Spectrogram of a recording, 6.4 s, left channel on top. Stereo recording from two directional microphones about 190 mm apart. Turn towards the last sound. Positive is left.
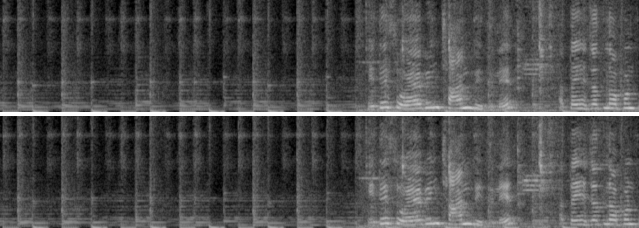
turn(degrees=45)  # may be behind; listen again after turning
